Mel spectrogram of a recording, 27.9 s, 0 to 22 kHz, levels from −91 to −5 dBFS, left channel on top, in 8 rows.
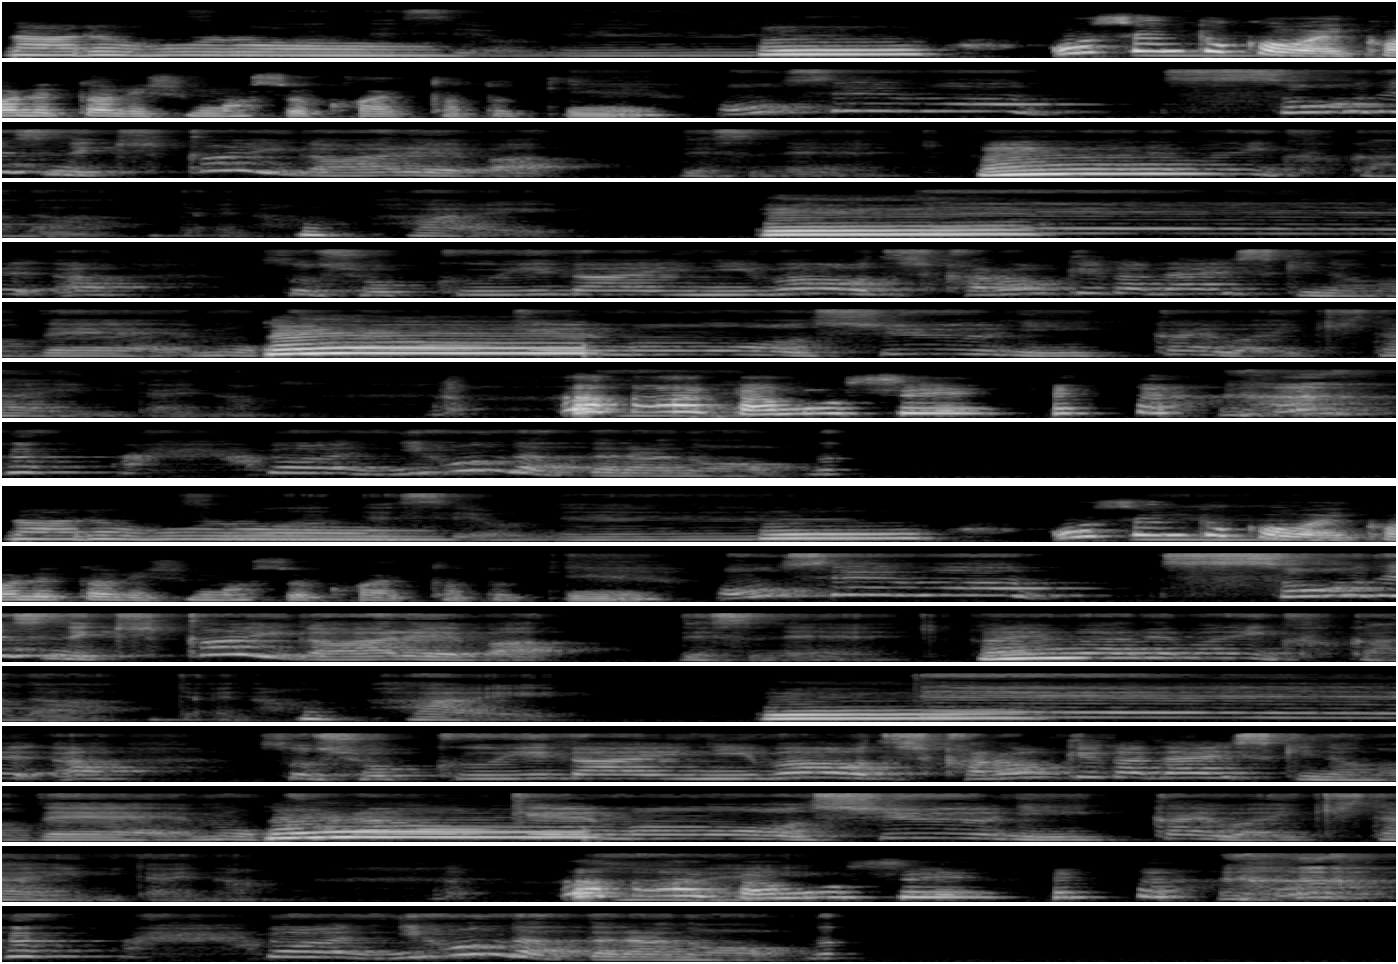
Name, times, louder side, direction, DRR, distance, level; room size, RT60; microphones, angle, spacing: voice 1, 0.0-1.2 1.9-2.3 2.6-4.5 4.9-5.1 9.4-10.0 11.2-11.3 12.4-13.1 18.1-18.9 22.3-24.2, left 5 dB, 50° left, 0.4 m, -29 dB
voice 2, 0.5-2.2 2.8-3.4 4.9-11.9 12.7-21.6 22.4-22.9 23.9-26.5, right 4 dB, 55° right, 0.6 m, -44 dB
2.4 x 2.2 x 2.5 m
head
